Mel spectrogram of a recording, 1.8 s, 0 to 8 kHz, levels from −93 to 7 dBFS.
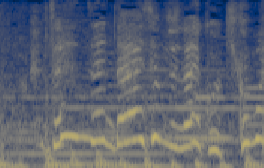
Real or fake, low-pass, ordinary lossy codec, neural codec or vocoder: real; none; none; none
